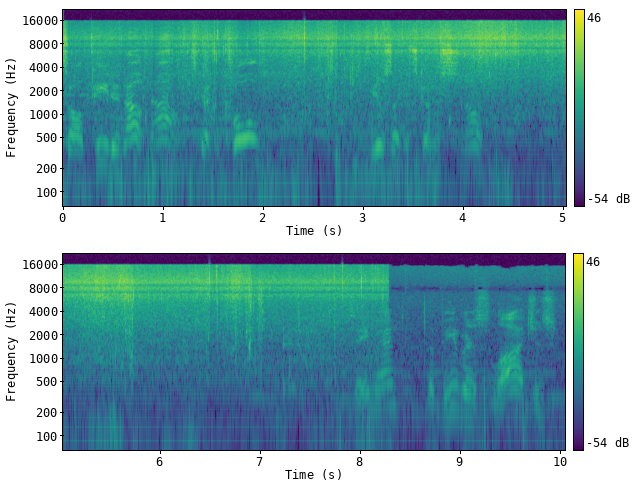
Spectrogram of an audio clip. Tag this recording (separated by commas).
outside, rural or natural, Speech, Music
